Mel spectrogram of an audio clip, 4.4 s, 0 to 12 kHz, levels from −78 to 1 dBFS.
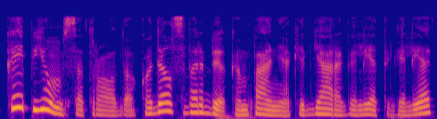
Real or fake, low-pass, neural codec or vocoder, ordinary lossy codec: real; 7.2 kHz; none; AAC, 64 kbps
